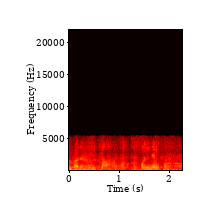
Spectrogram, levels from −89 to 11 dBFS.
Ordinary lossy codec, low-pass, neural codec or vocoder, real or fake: none; 5.4 kHz; codec, 16 kHz in and 24 kHz out, 0.6 kbps, FireRedTTS-2 codec; fake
